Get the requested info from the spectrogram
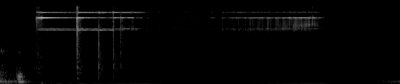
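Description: Bright, high-pitched metallic chime from an edited-in transition sound effect: a few sharp clicks in the first second over ringing high tones, which fade, swell back and cut off suddenly a little after three seconds.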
